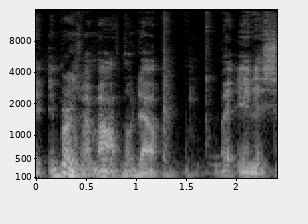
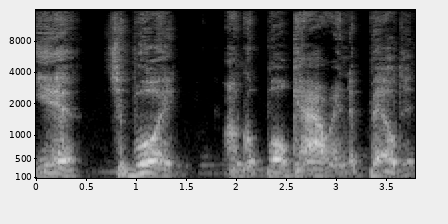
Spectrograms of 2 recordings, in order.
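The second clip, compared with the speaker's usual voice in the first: raspy, very loud, very high-pitched voice; 9 dB louder than usual. Recalling how the voice sounded after it came back: imitating own past raspy voice. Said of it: "It was raspy, real raspy".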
